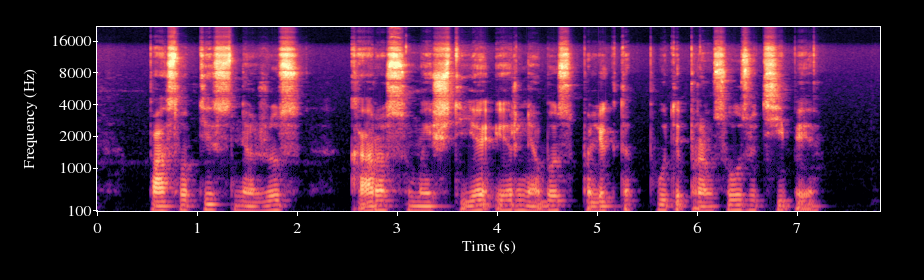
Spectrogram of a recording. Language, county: Lithuanian, Utena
